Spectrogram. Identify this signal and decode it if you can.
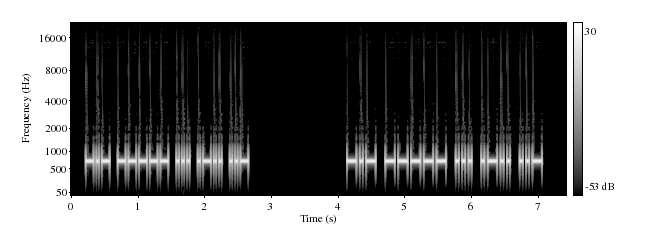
Morse code, heard as a keyed tone, about 30 wpm, 700 Hz. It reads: K0SLU K0SLU
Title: Speed Racing - USA Call Signs 25wpm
